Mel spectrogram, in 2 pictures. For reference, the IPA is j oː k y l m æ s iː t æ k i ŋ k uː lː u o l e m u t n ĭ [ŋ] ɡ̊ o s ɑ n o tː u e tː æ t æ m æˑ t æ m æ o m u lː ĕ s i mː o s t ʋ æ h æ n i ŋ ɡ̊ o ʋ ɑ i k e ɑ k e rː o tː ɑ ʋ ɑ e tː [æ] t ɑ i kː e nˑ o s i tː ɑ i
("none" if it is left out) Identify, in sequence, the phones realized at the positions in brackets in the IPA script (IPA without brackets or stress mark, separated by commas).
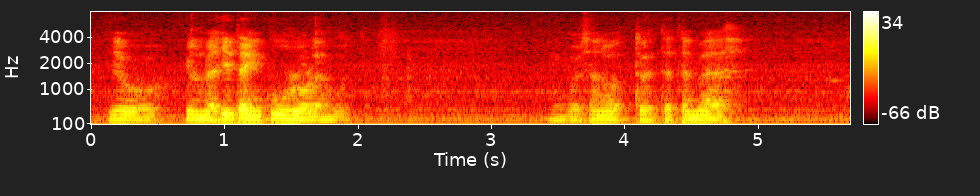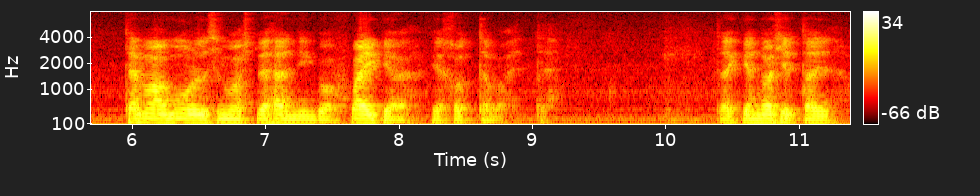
ŋ, æ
